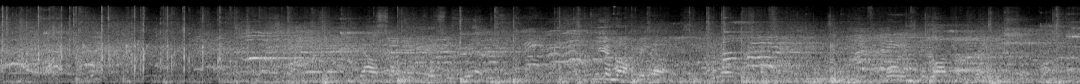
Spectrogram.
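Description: Basketball bouncing on a hardwood gym floor during play, with spectators' and players' voices calling out over it, echoing in a large gym.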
